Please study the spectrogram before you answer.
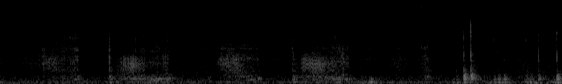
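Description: Long painted nails rapidly tap and scratch a lavender tablet case with a woven fabric cover and plastic edge lying on a table. Soft, dry rasping strokes swell and fade in repeated passes, broken by a few sharper clicks toward the end.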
